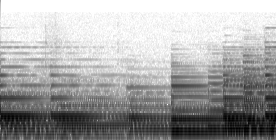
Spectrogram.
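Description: Grand piano playing a gentle passage, a new note or chord about every half second, each ringing on and fading.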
